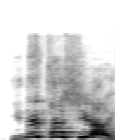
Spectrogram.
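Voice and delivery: high-pitched mock accusation; blaming. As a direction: throw the blame at them, voice pitched high. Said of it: "이렇게 돌리는 거야".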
